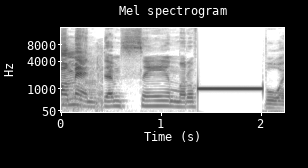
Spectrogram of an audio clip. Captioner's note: beep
